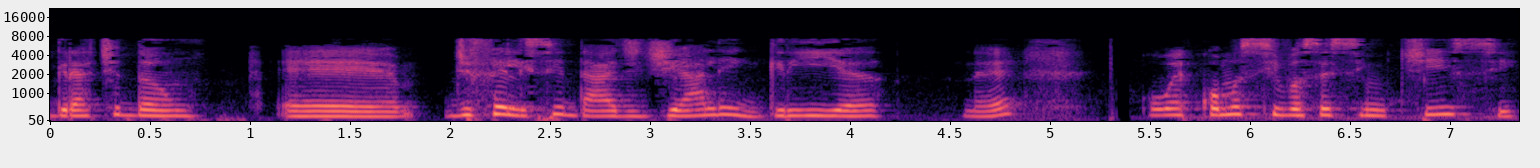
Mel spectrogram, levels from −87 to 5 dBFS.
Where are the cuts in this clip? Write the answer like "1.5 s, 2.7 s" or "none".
1.0 s, 5.2 s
